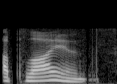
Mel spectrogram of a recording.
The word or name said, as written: appliance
